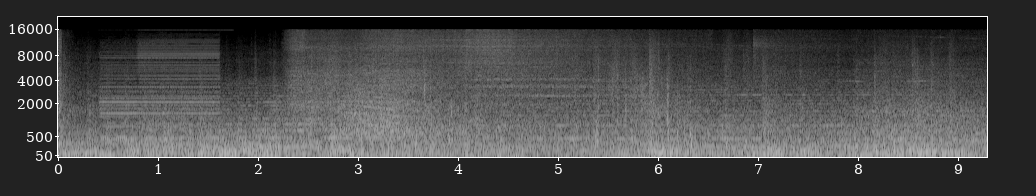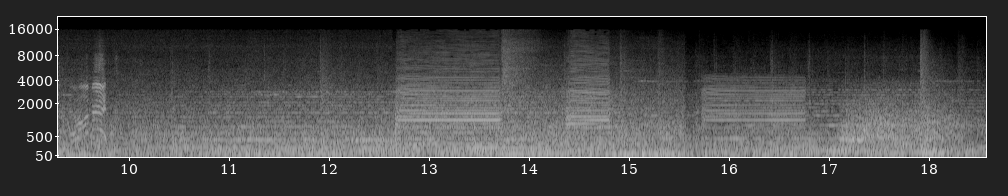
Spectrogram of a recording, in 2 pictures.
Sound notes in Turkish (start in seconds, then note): 0.1 Korna Çalıyor; 12.1 Korna Çalıyor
